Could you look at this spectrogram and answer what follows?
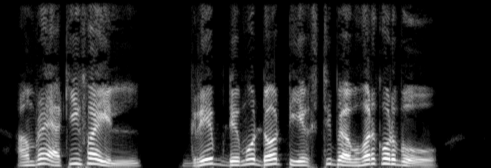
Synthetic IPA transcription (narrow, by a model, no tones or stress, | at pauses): amɾaɛkipʰajl | ɡɾeb̚ɖemoɖɔʈ̚ːieksʈibɛboɦaɾkoɾbo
